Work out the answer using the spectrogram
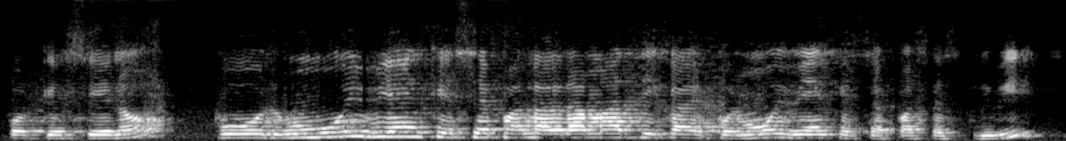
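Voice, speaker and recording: A woman as an interview guest, explaining emphatically and often pausing on fillers. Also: medium pitch, fairly bright tone. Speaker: interview guest, Swedish teacher. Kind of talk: conversational explanation. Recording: echoey room, faint background noise.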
